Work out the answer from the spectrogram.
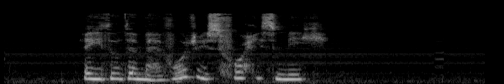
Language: Kabyle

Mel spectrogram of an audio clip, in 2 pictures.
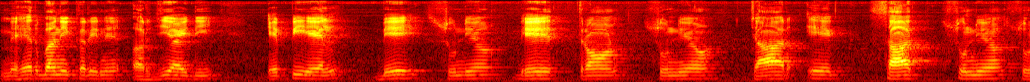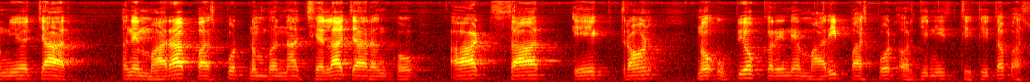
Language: Gujarati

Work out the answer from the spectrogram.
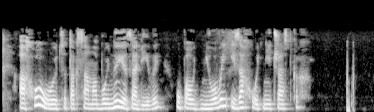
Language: Belarusian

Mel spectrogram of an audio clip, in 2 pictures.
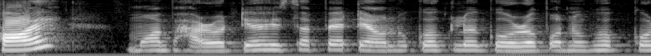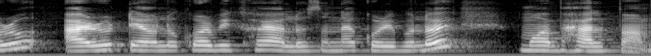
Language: Assamese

